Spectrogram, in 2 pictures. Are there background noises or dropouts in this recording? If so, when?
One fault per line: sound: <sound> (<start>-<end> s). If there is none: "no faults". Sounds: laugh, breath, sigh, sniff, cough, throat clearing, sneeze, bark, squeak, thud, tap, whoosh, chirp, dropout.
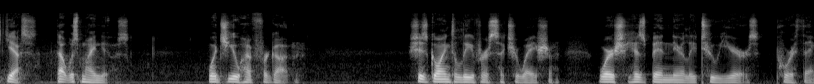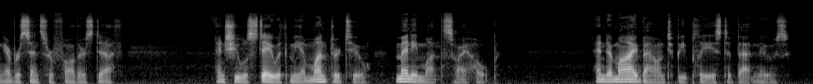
no faults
